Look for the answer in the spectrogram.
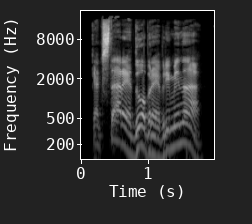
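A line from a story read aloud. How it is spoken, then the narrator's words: Cheerful shout. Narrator (Russian): весело крикнул Шамшуддин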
